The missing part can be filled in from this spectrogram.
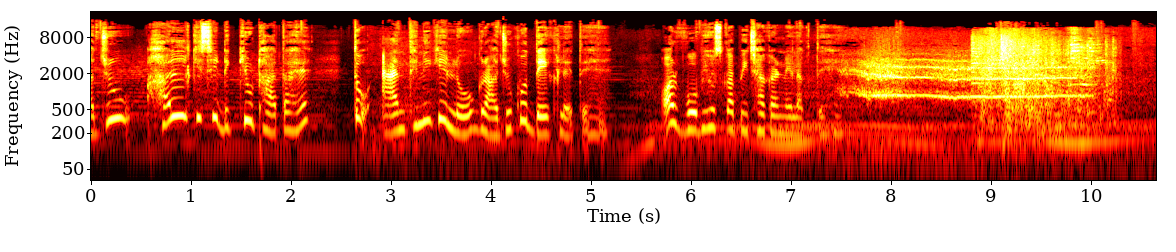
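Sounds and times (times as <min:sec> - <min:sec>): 
speech: 0:00.0 - 0:07.8
car speeding away while escaping pursuers in a chase: 0:05.3 - 0:08.8
high sustained tire squeals: 0:07.4 - 0:10.6
burst of harsh crashing noise: 0:08.8 - 0:10.3.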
